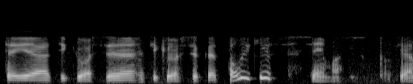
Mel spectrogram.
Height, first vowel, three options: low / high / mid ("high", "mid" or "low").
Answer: low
